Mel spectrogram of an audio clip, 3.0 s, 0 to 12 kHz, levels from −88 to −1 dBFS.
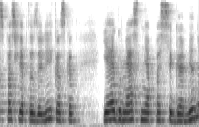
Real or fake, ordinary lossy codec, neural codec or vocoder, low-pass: real; Opus, 64 kbps; none; 10.8 kHz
